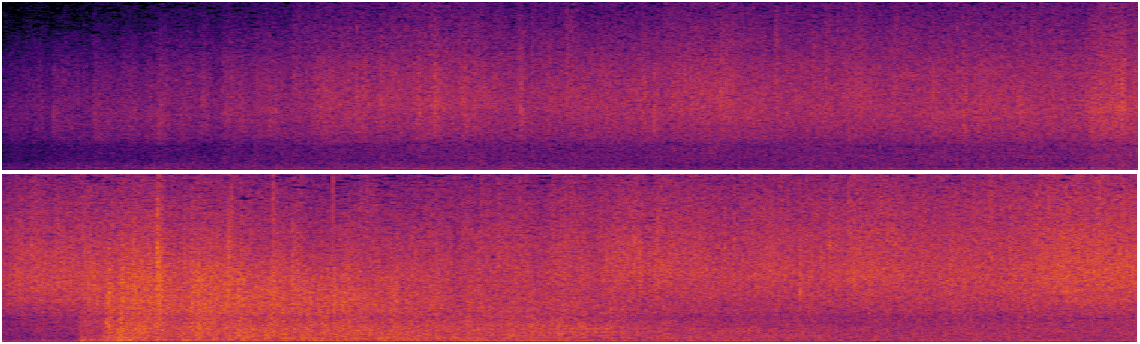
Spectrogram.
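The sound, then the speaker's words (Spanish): Steady rain hisses throughout, then a loud crack of thunder breaks in partway and rolls into a long, heavy rumble over the continuing downpour. No one speaks. “Y vamos a empezar hoy cabalgando en la tormenta.”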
